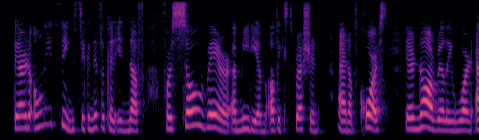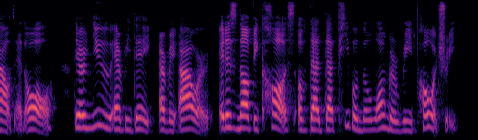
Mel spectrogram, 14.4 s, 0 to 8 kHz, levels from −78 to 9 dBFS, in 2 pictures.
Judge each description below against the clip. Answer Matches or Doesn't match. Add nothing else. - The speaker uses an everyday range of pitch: Matches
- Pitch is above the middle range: Matches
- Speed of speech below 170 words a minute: Doesn't match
